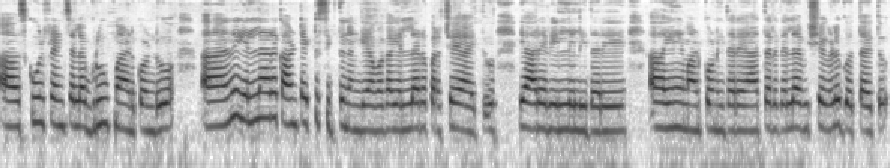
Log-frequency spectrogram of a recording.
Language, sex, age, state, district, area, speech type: Kannada, female, 30-45, Karnataka, Davanagere, rural, spontaneous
